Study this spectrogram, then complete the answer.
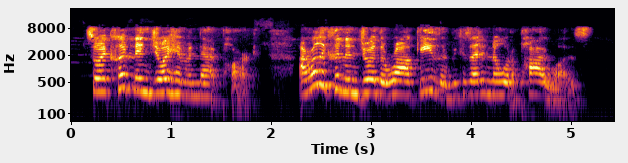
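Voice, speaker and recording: A woman talks at a very fast pace in a high pitch. Her pitch variation is ordinary. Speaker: podcast guest and writer. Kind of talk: casual interview chat. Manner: playful, joking.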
